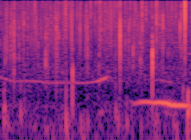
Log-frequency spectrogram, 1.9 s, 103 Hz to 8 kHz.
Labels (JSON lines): {"label": "biophony", "recorder": "SoundTrap 300"}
